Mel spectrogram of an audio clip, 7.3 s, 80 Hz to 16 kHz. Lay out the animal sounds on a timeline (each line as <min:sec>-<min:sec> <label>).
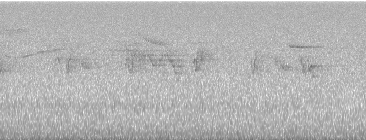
0:00.0-0:01.7 Eastern Wood-Pewee (Contopus virens)
0:00.0-0:07.3 Red-eyed Vireo (Vireo olivaceus)
0:02.3-0:03.8 Veery (Catharus fuscescens)
0:05.6-0:06.6 Eastern Wood-Pewee (Contopus virens)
